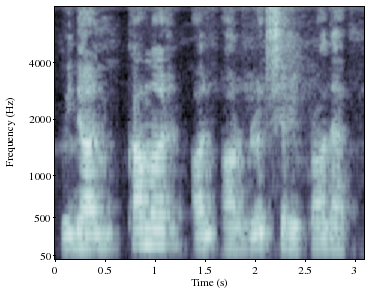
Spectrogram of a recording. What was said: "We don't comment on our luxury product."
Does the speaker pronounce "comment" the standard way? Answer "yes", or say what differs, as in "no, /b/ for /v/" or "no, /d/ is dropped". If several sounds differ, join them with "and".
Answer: no, /n/ is dropped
